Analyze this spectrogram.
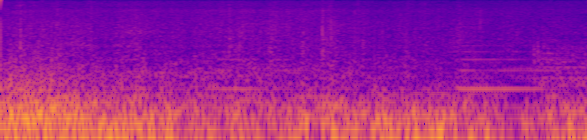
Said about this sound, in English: And of course we're having a... That would be a pretty strong wind gust right there. Man. Hard to hang on in this.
